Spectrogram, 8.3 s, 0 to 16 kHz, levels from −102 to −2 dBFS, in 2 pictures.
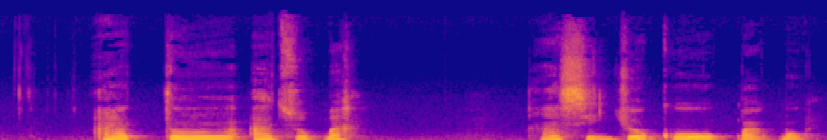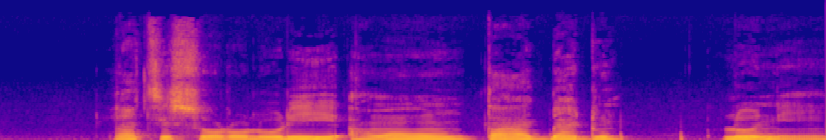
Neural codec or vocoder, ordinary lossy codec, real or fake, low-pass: none; MP3, 96 kbps; real; 14.4 kHz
